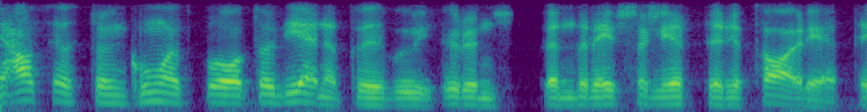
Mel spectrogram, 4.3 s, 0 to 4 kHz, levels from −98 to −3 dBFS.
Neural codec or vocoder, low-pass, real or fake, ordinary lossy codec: codec, 16 kHz, 0.8 kbps, ZipCodec; 3.6 kHz; fake; Opus, 64 kbps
